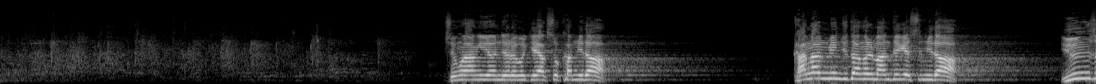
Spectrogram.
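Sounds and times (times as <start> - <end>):
crowd clapping: 0.0 - 4.4
speech: 4.5 - 6.2, 8.0 - 9.7, 10.6 - 10.9.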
